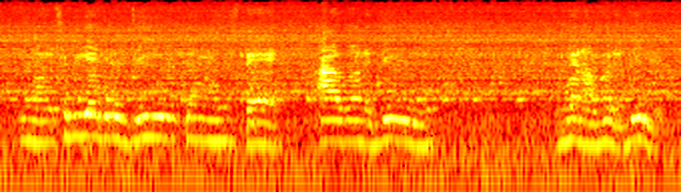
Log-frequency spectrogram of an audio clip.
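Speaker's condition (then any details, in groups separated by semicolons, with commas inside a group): Cerebral palsy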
